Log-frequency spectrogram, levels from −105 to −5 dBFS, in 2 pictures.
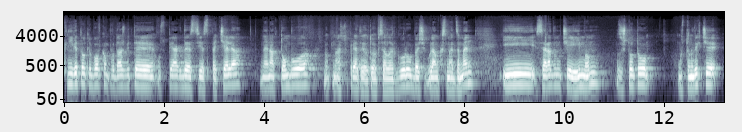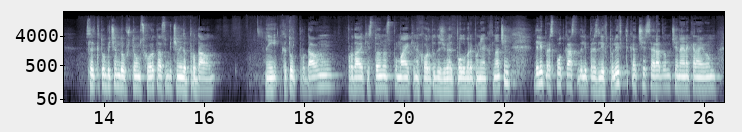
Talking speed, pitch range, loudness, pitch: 170 wpm, 115-140 Hz, -15 LUFS, 125 Hz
